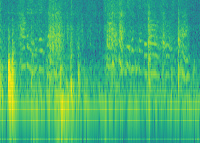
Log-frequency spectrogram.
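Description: A young woman exclaims loudly.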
